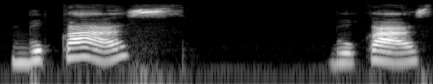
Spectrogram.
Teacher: emphasis is on the first syllable, that means tomorrow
